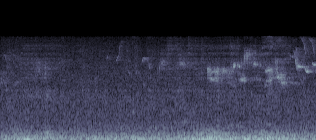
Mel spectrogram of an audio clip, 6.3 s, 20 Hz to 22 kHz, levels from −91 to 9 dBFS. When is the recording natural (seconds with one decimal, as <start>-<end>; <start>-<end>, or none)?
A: 0.0-0.4; 1.2-3.2; 5.8-6.3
